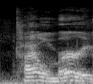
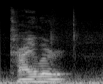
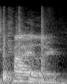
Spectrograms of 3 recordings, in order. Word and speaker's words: Kyler: Now will you say it right for us? Kyle Murray. That's not. Kai. Say Kai. Kai. Now say Lur. Kyler. There you go.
